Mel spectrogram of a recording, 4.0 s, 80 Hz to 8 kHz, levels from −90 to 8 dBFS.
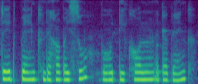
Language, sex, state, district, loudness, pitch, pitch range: Assamese, female, Assam, Sonitpur, -17 LUFS, 250 Hz, 240-260 Hz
